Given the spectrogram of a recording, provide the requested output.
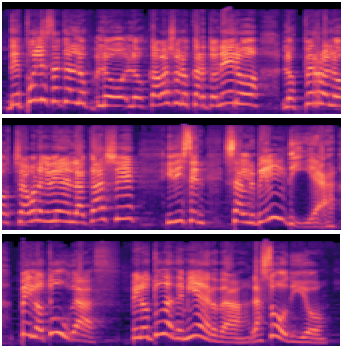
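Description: In a radio studio, an Argentine woman co-hosting the show tells a story in a vulgar, furious, casual rant, her Rioplatense Spanish accent clear. Her very high voice is animated, pushed and bright at a normal speed, and faint music plays behind her.

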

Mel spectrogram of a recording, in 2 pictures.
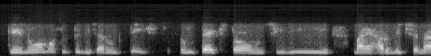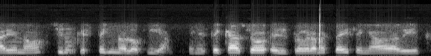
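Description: A man, director of a language school, pitching his courses over the phone and checking in with "¿sí?" as he talks. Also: level tone, brisk, few pauses, husky, dry recording. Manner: salesy pitch, peppered with "¿sí?" checks. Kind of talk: promotional phone interview. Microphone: telephone. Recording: tinny dry phone line.

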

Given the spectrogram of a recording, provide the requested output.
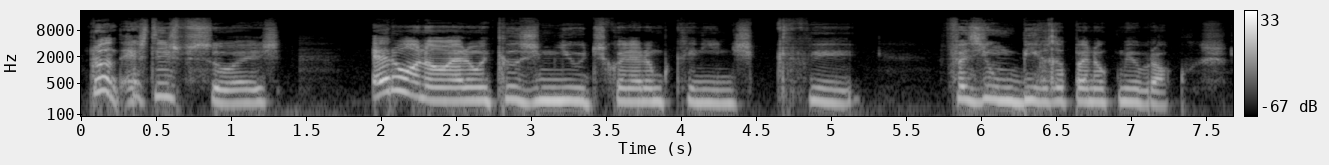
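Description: A woman's voice: mid-range voice, moderate pace, dry recording. A woman with a European Portuguese accent, telling a rambling comic story to her viewers, with whispered asides. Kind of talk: casual comic monologue.

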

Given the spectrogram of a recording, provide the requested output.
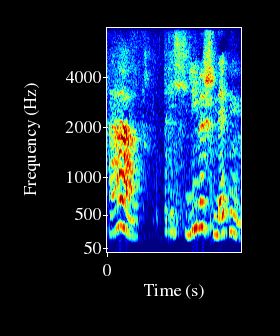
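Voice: sits high, extremely slow. A female co-host of a laughing challenge in casual chat, mock-exasperated and often repeating phrases. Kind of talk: casual joking reaction chat. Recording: noisy echoey room.

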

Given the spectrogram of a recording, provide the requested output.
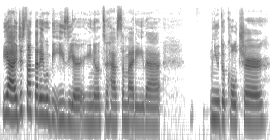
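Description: A woman's voice: medium pitch, normal speed, clean tone. A young woman from Honduras in casual chat, talking hesitantly with many fillers. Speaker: co-host.

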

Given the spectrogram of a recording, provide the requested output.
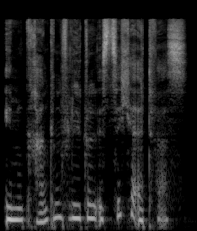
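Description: A woman voicing a clever young witch, speaking matter-of-factly and a little quietly, close to her own voice. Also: fairly high pitch, lively intonation, moderate pace, slightly rough. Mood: firm.

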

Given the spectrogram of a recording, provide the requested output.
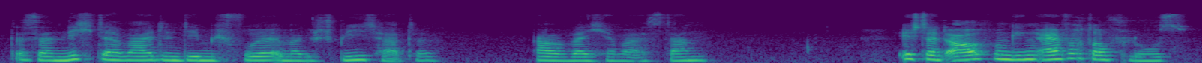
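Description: Slow, measured woman reading a story. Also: medium pitch, darkish tone. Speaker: audiobook reader. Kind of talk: scripted first-person story narration.

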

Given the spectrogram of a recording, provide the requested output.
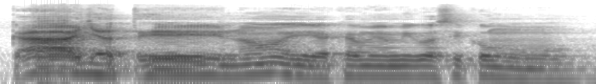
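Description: A young man with a Mexican accent and a medium-pitched voice recounts his acting story in a casual interview, speaking at a moderate pace in an echoey room. He tells it with animation and keeps ending phrases with "¿no?".

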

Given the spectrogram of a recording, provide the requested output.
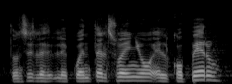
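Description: A man's voice: a little high, moderate pace, clear, resonant tone, long reverb tail. A man giving a conversational sermon, retelling scripture and acting out imagined dialogue. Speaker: guest preacher.

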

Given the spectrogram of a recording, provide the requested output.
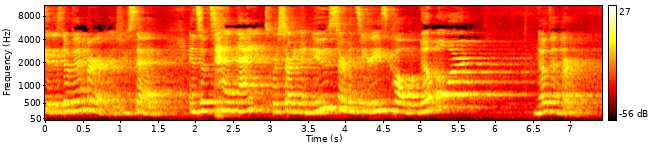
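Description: A woman's voice: medium pitch, darkish tone, a little hiss or hum. A woman in her forties, a pastor, introducing a new sermon series in a conversational, storytelling way with emphatic repeats. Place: church sanctuary. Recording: echoey hall, voice from far off.

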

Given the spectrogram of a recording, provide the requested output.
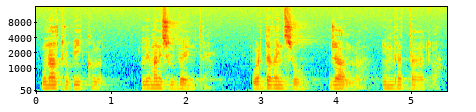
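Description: A man reading a novel aloud in a measured, grave narration. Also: mid-range voice, darkish tone, big-room sound. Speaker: audiobook reader.

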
